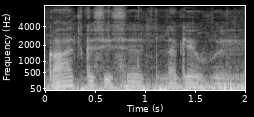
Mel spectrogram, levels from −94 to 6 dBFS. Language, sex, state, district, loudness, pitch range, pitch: Hindi, male, Uttar Pradesh, Lucknow, -18 LUFS, 85-110 Hz, 100 Hz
